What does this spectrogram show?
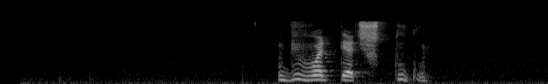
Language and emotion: Russian, angry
